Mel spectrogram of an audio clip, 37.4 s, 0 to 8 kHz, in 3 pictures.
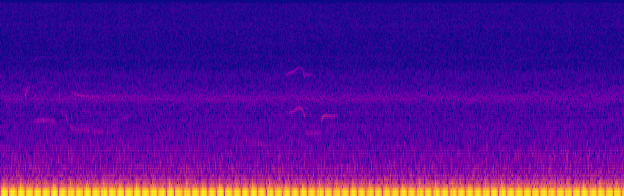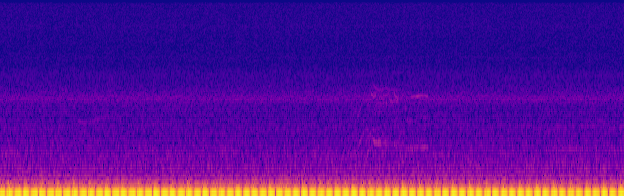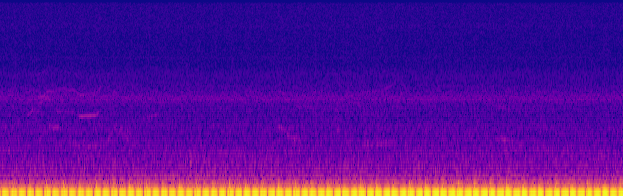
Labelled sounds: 0.1	2.7	killer whale, Bigg's (transient), 0.55 to 2.4 kHz
5.2	7.7	killer whale, Bigg's (transient), 0.61 to 3.0 kHz
19.1	21.7	killer whale, Bigg's (transient), 0.31 to 2.6 kHz
25.7	27.5	killer whale, Bigg's (transient), 0.58 to 2.5 kHz

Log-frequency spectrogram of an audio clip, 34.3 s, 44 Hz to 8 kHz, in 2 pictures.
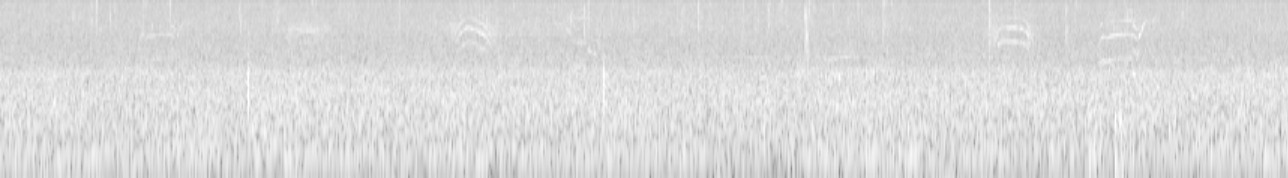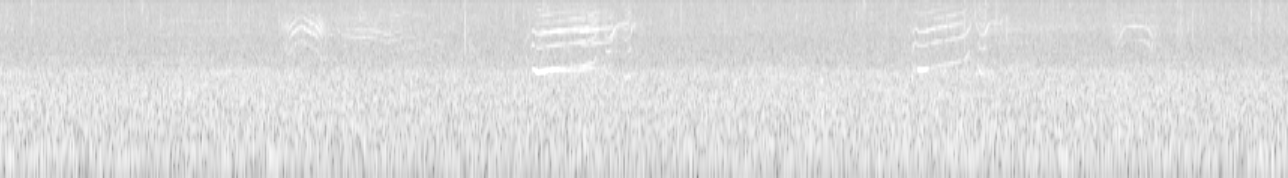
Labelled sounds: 1.9	2.4	killer whale, northern resident, A clan, AB subclan, 2.6 to 2.9 kHz
3.9	4.3	killer whale, northern resident, A clan, AB subclan, 3.0 to 4.0 kHz
6.1	6.5	killer whale, northern resident, A clan, AB subclan, 1.8 to 3.6 kHz
13.3	13.9	killer whale, northern resident, A clan, AB subclan, 1.9 to 4.8 kHz
14.7	15.2	killer whale, northern resident, A clan, AB subclan, 1.2 to 5.8 kHz
21.1	22.5	killer whale, northern resident, A clan, AB subclan, 2.2 to 4.8 kHz
24.3	25.4	killer whale, northern resident, A clan, AB subclan, 0.91 to 7.4 kHz
29.3	30.1	killer whale, northern resident, A clan, AB subclan, 0.97 to 6.4 kHz
32.1	32.6	killer whale, northern resident, A clan, AB subclan, 2.1 to 6.1 kHz

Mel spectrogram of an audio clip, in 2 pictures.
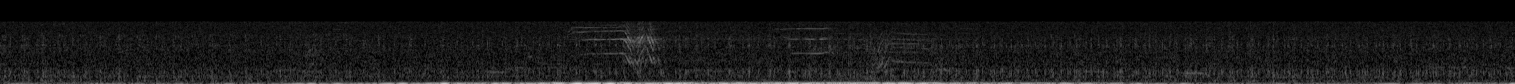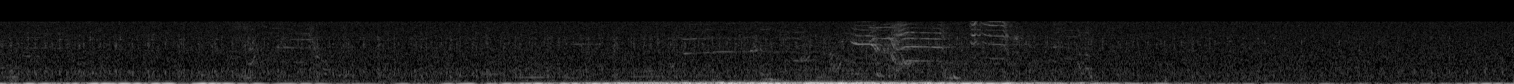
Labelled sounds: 5.7	6.6	killer whale, northern resident, G clan, 0.86 to 8.0 kHz
7.7	8.3	killer whale, northern resident, G clan, 1.5 to 5.6 kHz
8.8	9.3	killer whale, northern resident, G clan, 0.80 to 4.4 kHz
17.8	18.3	killer whale, northern resident, G clan, 3.1 to 5.5 kHz
22.0	22.5	killer whale, northern resident, G clan, 1.5 to 6.7 kHz
23.0	23.2	killer whale, northern resident, G clan, 4.4 to 4.7 kHz
23.6	25.4	killer whale, northern resident, G clan, 0.80 to 8.0 kHz

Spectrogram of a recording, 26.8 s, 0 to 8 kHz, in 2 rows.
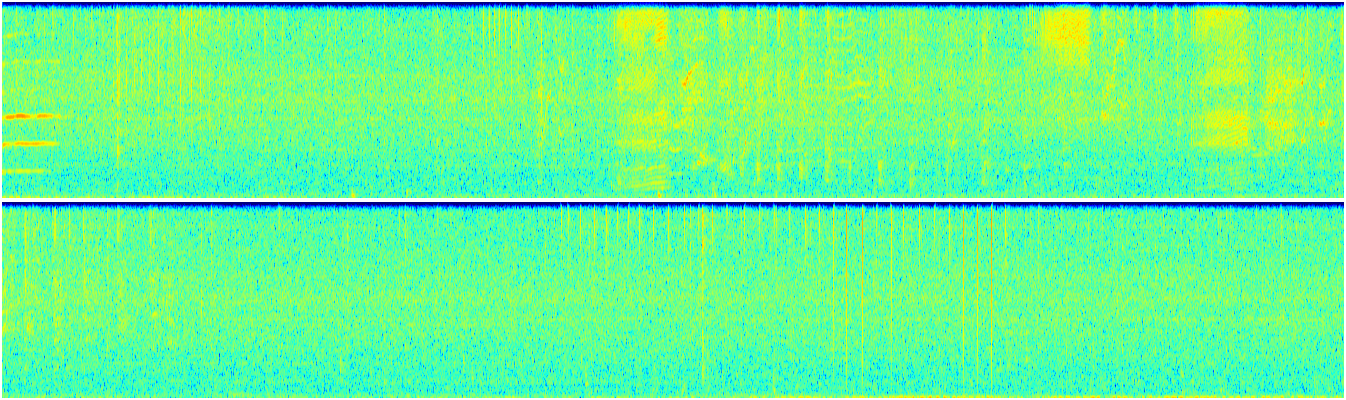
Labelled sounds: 5.8	14.5	killer whale, 0.17 to 8.0 kHz

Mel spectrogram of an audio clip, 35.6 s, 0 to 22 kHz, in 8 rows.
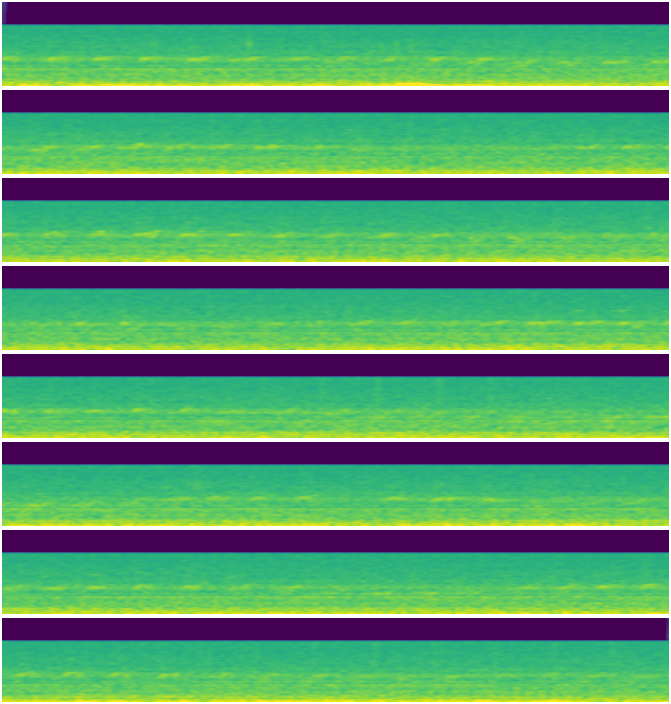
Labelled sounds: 23.3	23.5	vessel noise, 1.3 to 1.7 kHz

